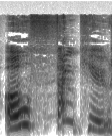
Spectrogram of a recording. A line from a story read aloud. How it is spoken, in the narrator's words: she cried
